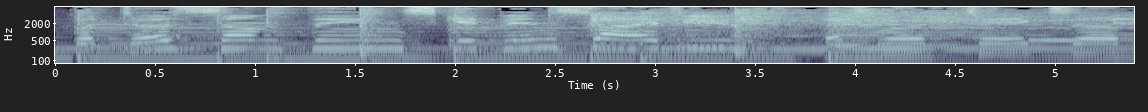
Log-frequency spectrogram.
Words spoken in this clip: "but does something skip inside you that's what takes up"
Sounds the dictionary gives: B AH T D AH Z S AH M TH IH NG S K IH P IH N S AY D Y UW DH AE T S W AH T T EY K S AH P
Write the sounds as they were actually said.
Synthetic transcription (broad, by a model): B AH T D AH Z S AH M TH IH NG S K IH P IH N S AY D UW DH AE T S W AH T T EY K S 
